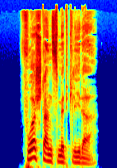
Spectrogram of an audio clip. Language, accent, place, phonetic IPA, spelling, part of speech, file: German, Germany, Berlin, [ˈfoːɐ̯ʃtant͡sˌmɪtɡliːdɐ], Vorstandsmitglieder, noun, De-Vorstandsmitglieder.ogg
- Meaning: nominative/accusative/genitive plural of Vorstandsmitglied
